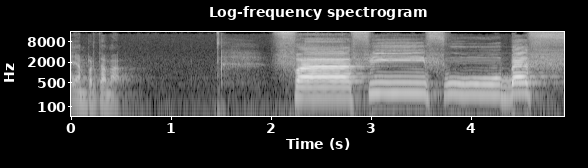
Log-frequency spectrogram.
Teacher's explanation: Fa tidak, tapi ujung gigi seri atas tempelkan ke bibir bawah, fa. Maka jelas nanti tampak sifat hamas, mengalir nafas ketika membunyikan huruf fa.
